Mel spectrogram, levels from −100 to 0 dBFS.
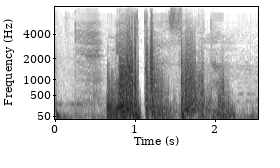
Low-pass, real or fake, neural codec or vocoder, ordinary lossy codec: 7.2 kHz; real; none; Opus, 16 kbps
